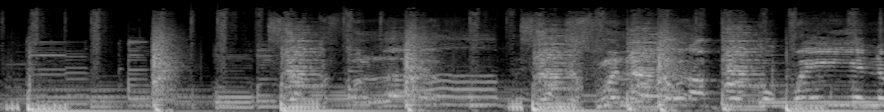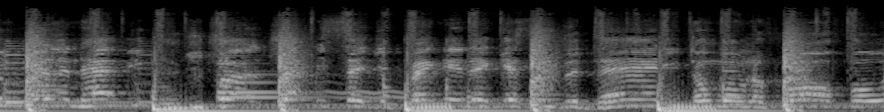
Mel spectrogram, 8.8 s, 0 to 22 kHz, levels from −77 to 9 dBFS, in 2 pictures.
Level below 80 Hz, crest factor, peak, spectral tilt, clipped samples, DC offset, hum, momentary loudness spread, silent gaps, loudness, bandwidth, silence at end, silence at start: -22 dBFS; 16 dB; 0 dBFS; -5.5 dB/octave; under 0.1%; under 0.1%; none; 6 LU; none; -17 LUFS; 16 kHz; 0 s; 0 s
